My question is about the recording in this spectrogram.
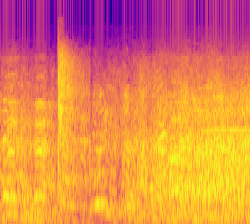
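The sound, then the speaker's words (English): A single sharp, loud slap across a hysterical person's face cracks out near the start, followed by a rush of agitated, breathy vocal noise like stifled laughter or gasping. “Slap a hysterical person across the face.”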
